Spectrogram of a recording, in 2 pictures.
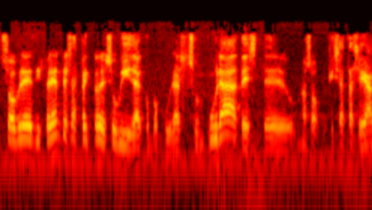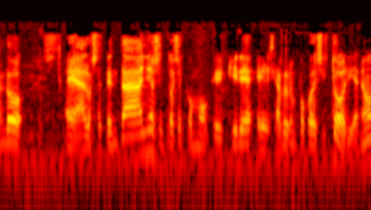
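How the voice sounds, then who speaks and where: A man's normal speaking voice with lively intonation at a moderate pace. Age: 40s. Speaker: stage actor. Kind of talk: radio interview.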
